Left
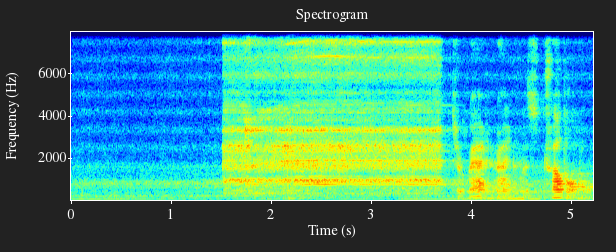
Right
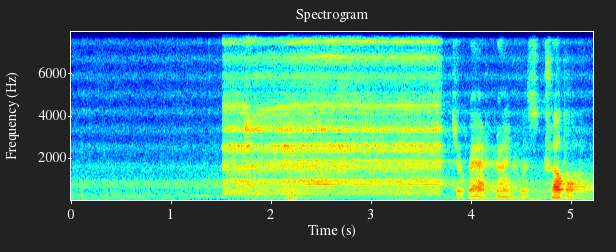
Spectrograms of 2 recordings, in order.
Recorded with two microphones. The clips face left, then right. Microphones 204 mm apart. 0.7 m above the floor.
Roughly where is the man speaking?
Right.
